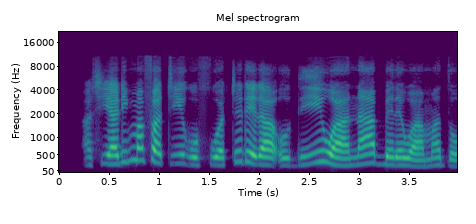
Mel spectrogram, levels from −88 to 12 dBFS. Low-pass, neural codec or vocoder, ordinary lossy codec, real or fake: 10.8 kHz; codec, 24 kHz, 0.9 kbps, DualCodec; none; fake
